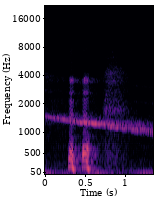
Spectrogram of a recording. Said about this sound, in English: It's motherfucking sirens.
